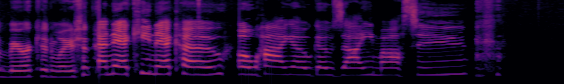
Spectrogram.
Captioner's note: in an exaggerated southern USA accent; laugh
